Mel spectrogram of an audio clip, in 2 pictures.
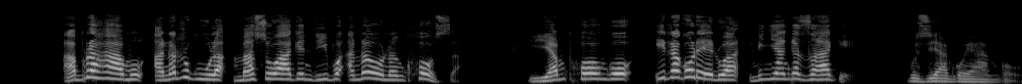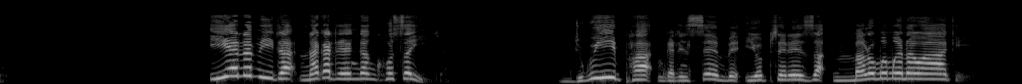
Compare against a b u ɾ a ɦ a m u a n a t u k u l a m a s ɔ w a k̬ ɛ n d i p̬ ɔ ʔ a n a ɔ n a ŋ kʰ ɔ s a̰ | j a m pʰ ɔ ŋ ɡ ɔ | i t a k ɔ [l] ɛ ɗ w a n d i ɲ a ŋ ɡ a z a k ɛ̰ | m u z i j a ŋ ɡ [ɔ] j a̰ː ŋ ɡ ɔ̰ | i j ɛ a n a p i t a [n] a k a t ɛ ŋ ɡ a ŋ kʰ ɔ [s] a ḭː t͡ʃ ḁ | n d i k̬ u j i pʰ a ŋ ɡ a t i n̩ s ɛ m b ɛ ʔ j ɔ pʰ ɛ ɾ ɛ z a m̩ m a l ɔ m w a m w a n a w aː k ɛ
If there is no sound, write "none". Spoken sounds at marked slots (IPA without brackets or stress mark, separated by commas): l, ɔ, n, s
